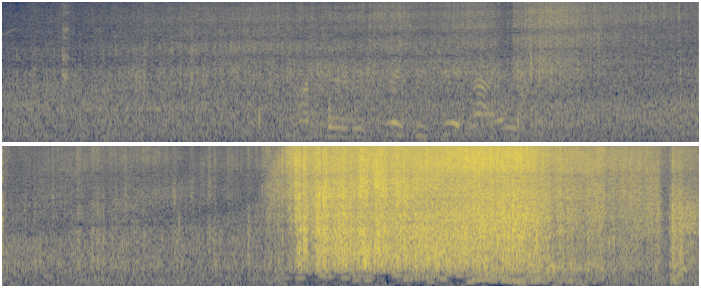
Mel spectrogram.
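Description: Mountainboard and rider sliding through wet slush: a loud, even hiss that starts suddenly about seven seconds in, lasts about two seconds and then fades, after a quiet stretch.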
